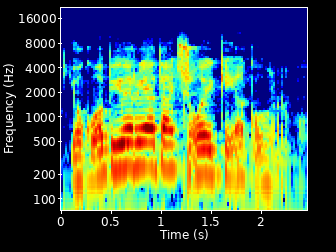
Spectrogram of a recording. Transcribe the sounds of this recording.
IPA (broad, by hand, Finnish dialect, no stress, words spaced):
joko pyøreæ tɑis soikeɑ korʋo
